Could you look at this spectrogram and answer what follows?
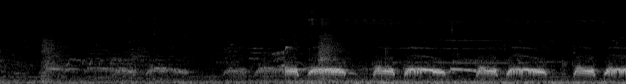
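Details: Spotted dove cooing builds from faint, noisy notes to a run of loud, clear arched coos about one a second, with a sharp click early on and a light background hiss.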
